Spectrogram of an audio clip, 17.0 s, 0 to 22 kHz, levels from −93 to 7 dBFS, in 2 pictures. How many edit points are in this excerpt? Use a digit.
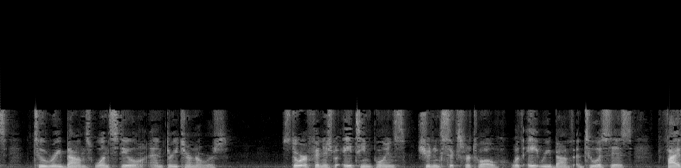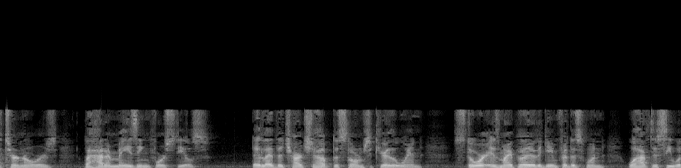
0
